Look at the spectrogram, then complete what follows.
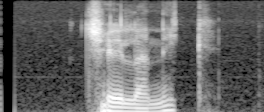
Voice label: poqomchi; recostar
